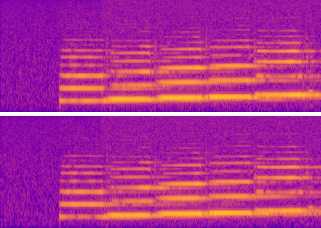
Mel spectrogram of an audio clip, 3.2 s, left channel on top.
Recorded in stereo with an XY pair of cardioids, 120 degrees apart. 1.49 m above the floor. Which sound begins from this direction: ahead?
A flute, at 0.6 s.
